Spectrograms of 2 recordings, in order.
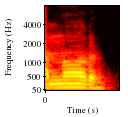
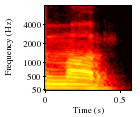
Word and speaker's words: نور: نور نور نور دي بقى فيها ضم ضم الان نطقها او زي ما اهي نور نور ما ينفعش اقول نر ما ينفعش اقول نر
